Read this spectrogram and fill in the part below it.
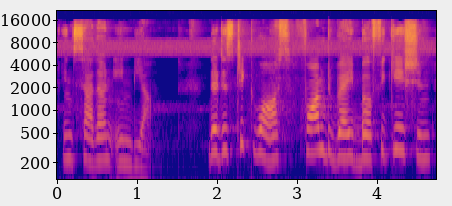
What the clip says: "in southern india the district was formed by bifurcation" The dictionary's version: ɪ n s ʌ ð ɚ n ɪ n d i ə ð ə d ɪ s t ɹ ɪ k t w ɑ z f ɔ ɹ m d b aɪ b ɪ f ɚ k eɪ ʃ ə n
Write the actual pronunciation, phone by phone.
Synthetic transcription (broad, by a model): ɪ n s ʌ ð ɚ n ɪ n d i ə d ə d ɪ s t ɹ ɪ k t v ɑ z f ɔ ɹ m d b aɪ b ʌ f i k eɪ ʃ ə n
